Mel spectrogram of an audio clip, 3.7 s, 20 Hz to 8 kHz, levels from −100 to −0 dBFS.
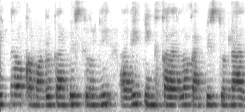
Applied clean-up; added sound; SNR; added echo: neural mask model DeepFilterNet 3.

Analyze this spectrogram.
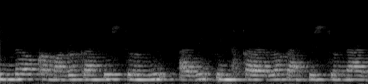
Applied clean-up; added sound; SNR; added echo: neural separator model SepFormer DNS4.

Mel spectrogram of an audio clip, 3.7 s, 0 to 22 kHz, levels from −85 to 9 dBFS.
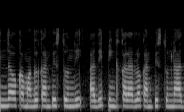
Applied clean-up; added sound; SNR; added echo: none; none; none; none.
